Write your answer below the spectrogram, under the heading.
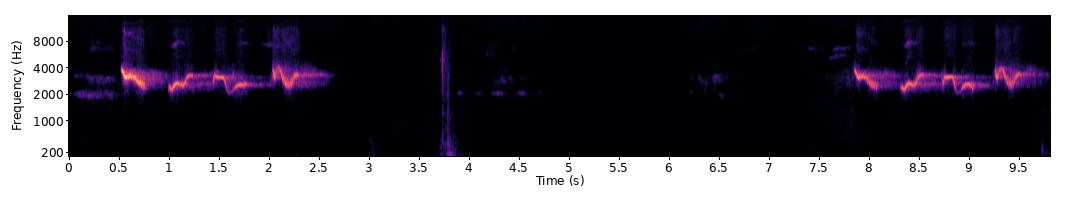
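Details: Scarlet tanager (Piranga olivacea), passing through on spring migration, sings two bursts of short, burry, raspy phrases, quick and robin-like but hoarse, with a single dull thump between them.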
